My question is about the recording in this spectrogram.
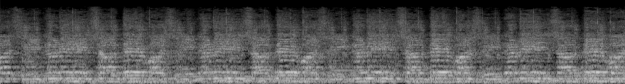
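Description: A group of voices chanting a devotional mantra in a steady rhythm over backing music: the choral opening of a Ganesh devotional song.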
